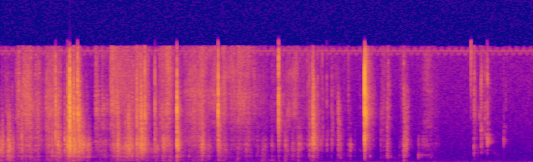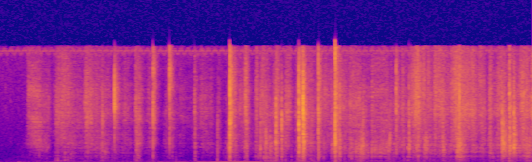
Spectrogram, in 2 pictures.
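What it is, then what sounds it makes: Paper phonebook pages. Long-nailed fingers turn and flick the thin paper pages of an open, thick paper phonebook resting on a wooden table. Bright, crisp crinkles and sharp flicking snaps come in quick bursts, with a brief quiet lull in the middle, and the page-turning rustle then resumes until the end.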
